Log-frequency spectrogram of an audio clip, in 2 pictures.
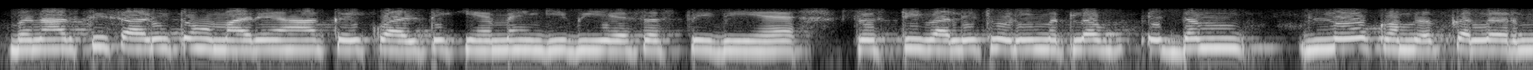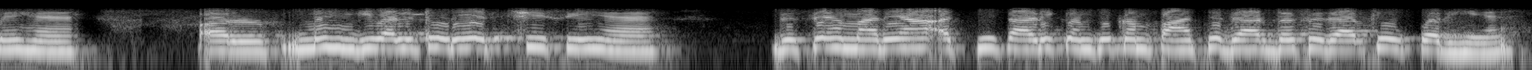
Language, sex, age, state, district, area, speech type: Hindi, female, 18-30, Uttar Pradesh, Bhadohi, rural, conversation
